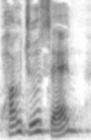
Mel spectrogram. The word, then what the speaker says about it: 황준헌: 황준헌. 이 사람을 중국어로 읽으면 황준센 이라고 읽어요.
